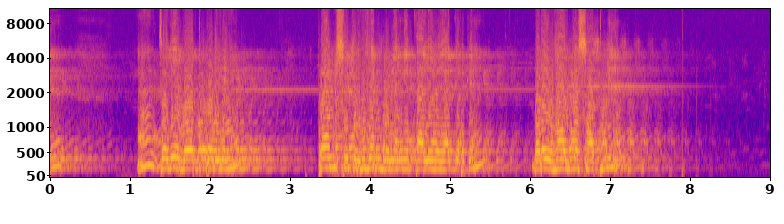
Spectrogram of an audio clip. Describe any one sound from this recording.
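A young woman sings loudly through a microphone, echoing over loudspeakers.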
